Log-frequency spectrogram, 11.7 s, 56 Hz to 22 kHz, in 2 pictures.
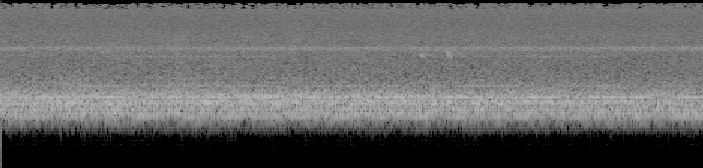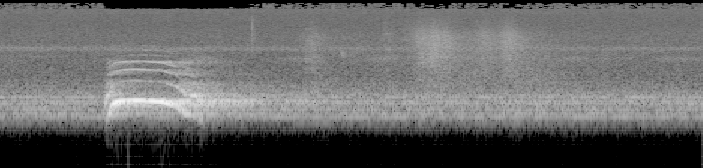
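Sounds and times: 
barred owl hooting: 6.7 - 8.1.

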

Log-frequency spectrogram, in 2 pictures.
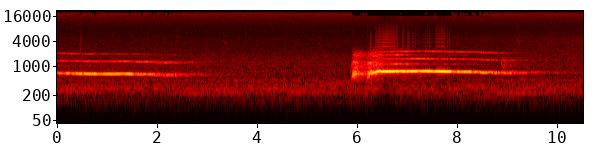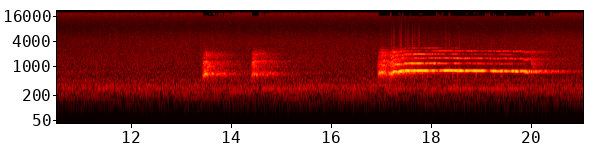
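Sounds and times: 
coyote giving long steady tonal howls: 0.0 - 3.0, 5.9 - 10.1, 16.9 - 21.0.

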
